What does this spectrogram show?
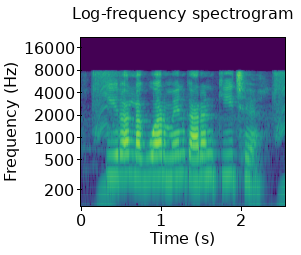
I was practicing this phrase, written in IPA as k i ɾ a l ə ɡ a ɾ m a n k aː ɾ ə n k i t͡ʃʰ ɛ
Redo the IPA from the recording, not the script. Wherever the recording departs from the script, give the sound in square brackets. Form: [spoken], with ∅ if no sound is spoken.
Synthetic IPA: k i ɾ a l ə ɡ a ɾ m [e] n k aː ɾ ə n k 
